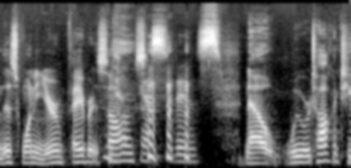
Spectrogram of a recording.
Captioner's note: giggling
